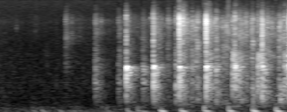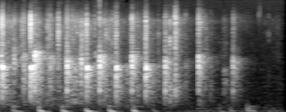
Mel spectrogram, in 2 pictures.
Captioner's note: audience clapping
